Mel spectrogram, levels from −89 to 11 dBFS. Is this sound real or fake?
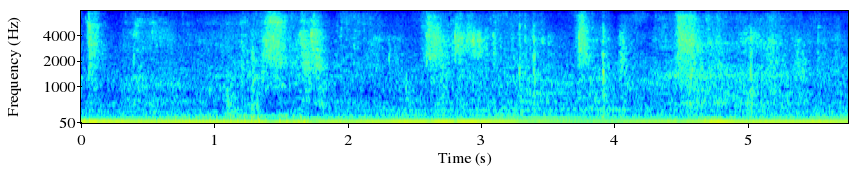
real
